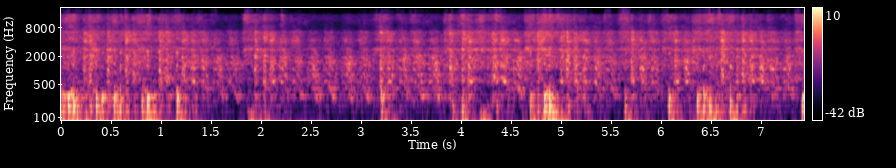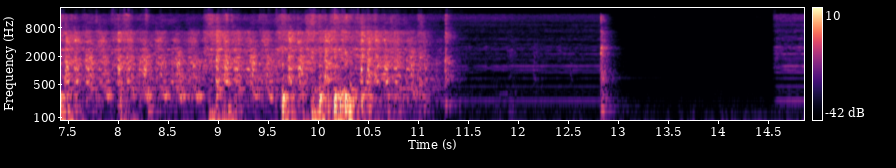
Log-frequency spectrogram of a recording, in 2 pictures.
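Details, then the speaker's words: 1974 Alfa Romeo Spider Veloce, 10K original miles, stored 30 years; cranking with accelerator floored, dry with little gas smell: uneven starter churn about 3.5 turns per second, no firing; fuel pressure light on, owner later suspects flooding. "That sounds a little better. The fuel pressure light is coming on when I pump it. It's trying."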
